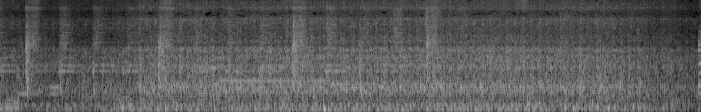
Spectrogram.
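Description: Diesel semi-truck engine running at idle: a steady low rumble with a few light clicks over it.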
